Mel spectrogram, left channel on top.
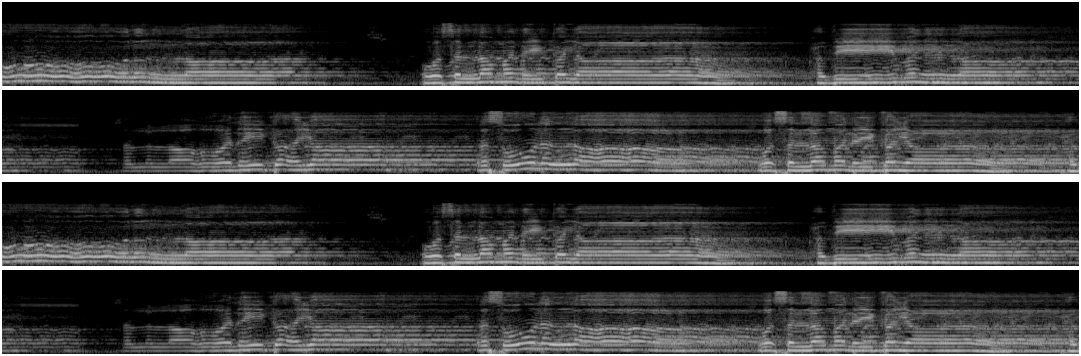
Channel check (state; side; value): identical; both; correlation 1.00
